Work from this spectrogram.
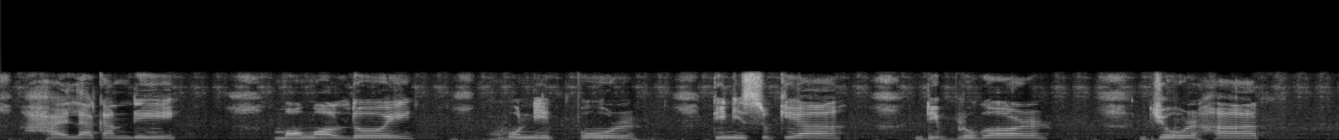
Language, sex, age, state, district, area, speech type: Assamese, female, 60+, Assam, Jorhat, urban, spontaneous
